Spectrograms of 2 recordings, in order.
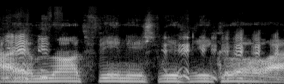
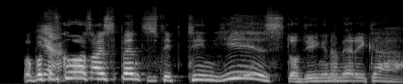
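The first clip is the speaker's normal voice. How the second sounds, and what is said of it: Put-on French accent. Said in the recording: “some funny accents? ... he's so going to pull out more accents that all sound exactly like French.”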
